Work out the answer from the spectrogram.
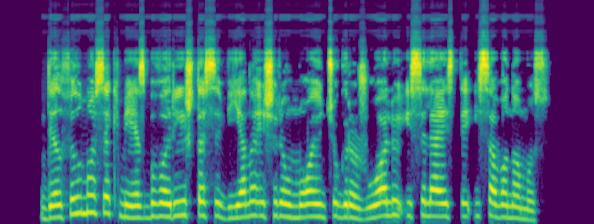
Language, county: Lithuanian, Klaipėda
